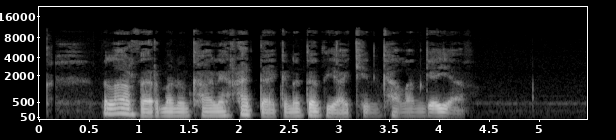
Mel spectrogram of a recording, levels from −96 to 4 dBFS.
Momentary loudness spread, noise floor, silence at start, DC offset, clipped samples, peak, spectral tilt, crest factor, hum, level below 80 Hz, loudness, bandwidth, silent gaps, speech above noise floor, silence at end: 12 LU; -71 dBFS; 0.65 s; under 0.1%; under 0.1%; -10 dBFS; -7.5 dB/octave; 20 dB; none; -56 dBFS; -28 LUFS; 11 kHz; none; 44 dB; 1.25 s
